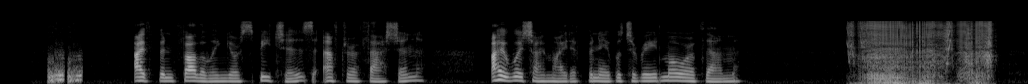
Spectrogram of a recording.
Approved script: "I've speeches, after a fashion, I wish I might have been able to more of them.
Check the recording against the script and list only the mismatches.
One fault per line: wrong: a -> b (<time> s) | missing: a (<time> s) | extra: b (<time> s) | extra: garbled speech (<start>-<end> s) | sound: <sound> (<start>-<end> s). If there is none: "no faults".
sound: laugh (0.5-0.8 s)
extra: been following your (1.6 s)
extra: read (6.4 s)
sound: squeak (8.5-10.0 s)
